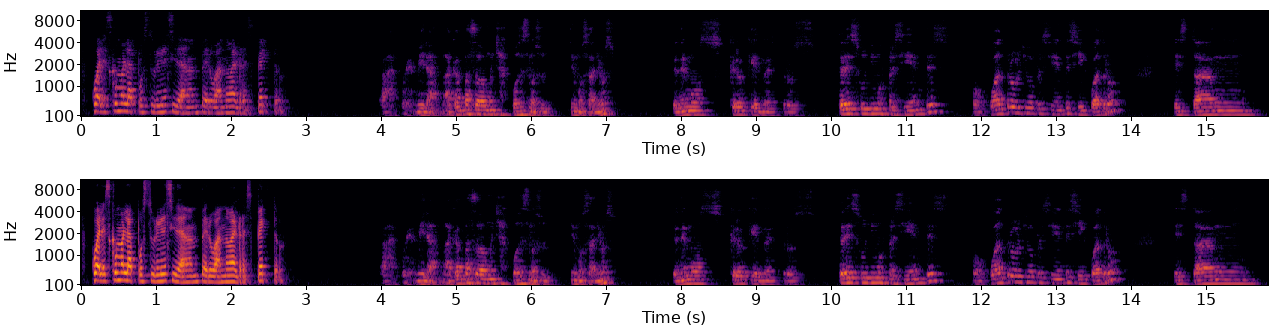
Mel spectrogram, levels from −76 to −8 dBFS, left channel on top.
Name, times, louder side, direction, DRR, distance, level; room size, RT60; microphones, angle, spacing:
voice 1, 0.0-2.7, right 8 dB, 85° right, 0.3 m, -29 dB
voice 2, 4.0-6.2 6.5-7.1 7.9-9.8 10.1-11.6 11.9-13.8 14.1-14.3 14.6-15.6, equal, 85° left, 1.5 m, -39 dB
2.6 x 2.6 x 3.2 m
head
